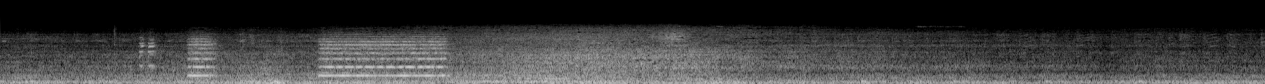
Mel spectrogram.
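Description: A vehicle horn gives two short toots about two seconds in, then one long blast of over a second, over the steady low rumble of a vehicle driving along a road, heard from inside the moving vehicle.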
